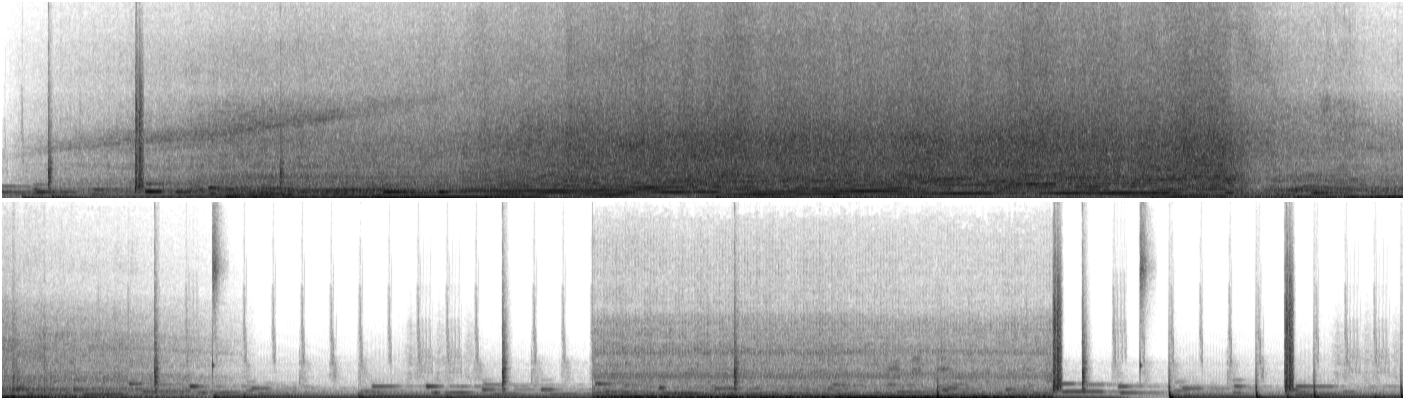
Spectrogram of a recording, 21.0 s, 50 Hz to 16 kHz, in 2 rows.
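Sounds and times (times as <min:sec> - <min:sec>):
race car engine at full throttle: 0:00.0 - 0:12.2, 0:15.0 - 0:18.4
music with heavy bass: 0:00.0 - 0:21.0.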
